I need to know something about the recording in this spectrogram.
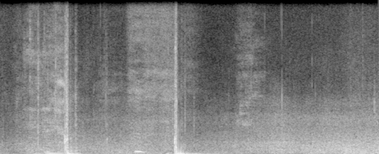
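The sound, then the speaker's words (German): Steady, rushing wind by open water as a storm builds and dusk falls, with a constant wash of surf-like noise, punctuated by two sharp, loud gusts buffeting the microphone. No one speaks. “Es wird sonst so stürmisch, sodass wir nicht mehr zur Insel kommen.”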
